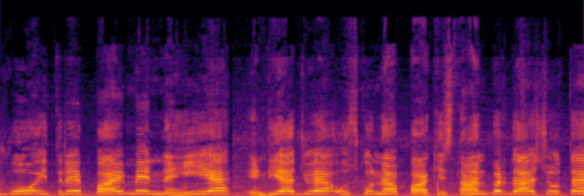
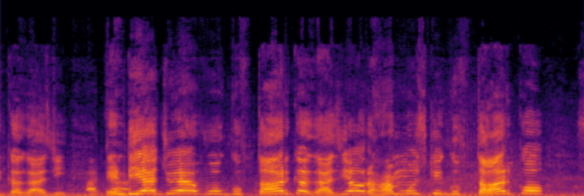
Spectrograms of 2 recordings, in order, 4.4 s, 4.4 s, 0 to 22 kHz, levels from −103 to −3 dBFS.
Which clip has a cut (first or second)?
first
